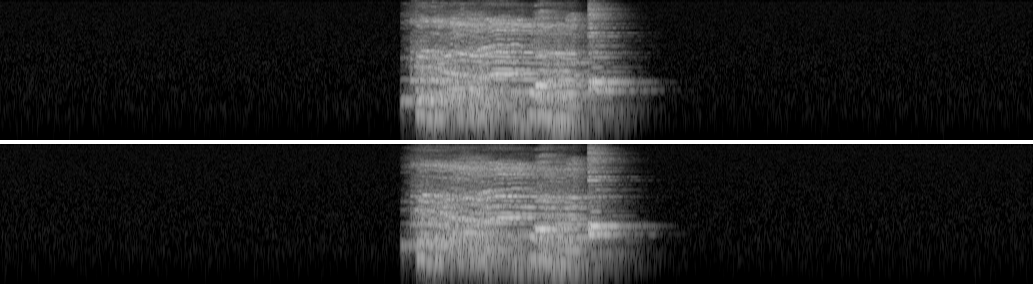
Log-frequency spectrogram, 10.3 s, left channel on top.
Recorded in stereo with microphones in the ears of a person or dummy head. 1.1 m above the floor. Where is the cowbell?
10° right (ahead or behind), 2 m.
